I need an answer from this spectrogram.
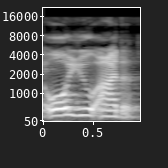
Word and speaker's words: our: हम इसको हमेशा और बोलते हैं, OUR, इसलिए हमेशा इसके आगे हम एन यूज़ करते हैं।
